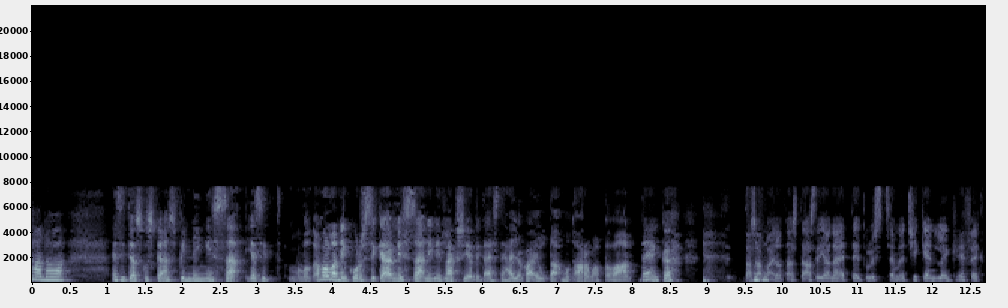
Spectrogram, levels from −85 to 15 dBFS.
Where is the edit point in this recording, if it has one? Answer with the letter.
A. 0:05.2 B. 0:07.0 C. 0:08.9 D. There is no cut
C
